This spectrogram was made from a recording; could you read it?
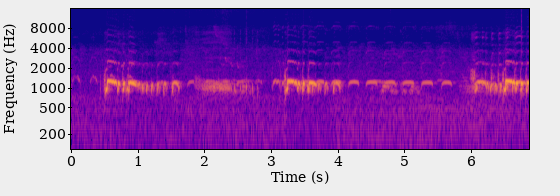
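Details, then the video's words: Local zebra dove cooing, played as a lure to stimulate other doves to call: three rolling, trilled coo phrases at a steady mid pitch, each lasting about a second and a half and spaced roughly three seconds apart, over faint background hiss. "pancingan terampuh untuk merangsang bunyi burung perkutut lokal"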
